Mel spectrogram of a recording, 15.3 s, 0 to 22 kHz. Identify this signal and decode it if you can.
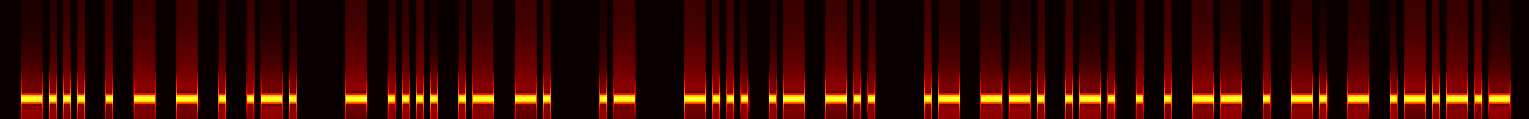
Morse code, heard as a keyed tone, about 17 wpm, 700 Hz. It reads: BETTER THAN A BAD AGREEMENT.
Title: Sentences from Top 1500 Words 17wpm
